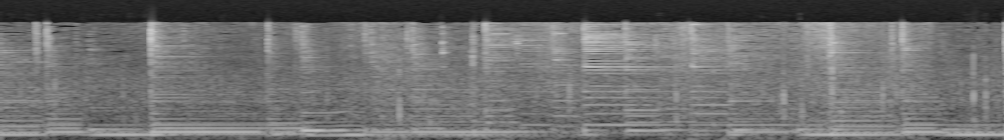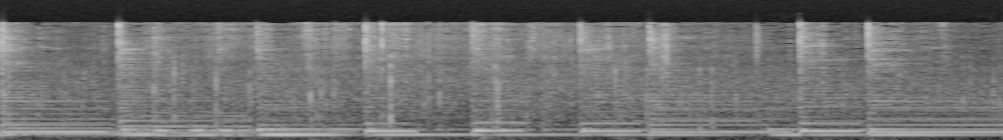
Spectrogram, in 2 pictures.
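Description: Background music: a bass line moving in steady notes under a regular beat.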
